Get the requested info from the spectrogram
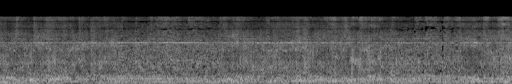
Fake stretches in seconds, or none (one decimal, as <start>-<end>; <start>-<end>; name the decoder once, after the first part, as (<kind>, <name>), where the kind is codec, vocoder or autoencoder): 0.0-1.2 (codec, HILCodec); 2.2-4.0; 4.6-5.1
